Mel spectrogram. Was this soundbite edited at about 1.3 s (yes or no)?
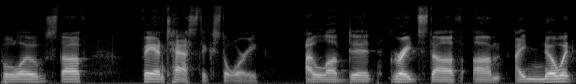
yes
